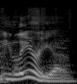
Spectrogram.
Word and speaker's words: Elyria: Elyria. You keep saying it wrong. Would you work with enchanted? It's Elyria. Elyria.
